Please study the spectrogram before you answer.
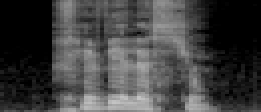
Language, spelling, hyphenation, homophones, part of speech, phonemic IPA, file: French, révélations, ré‧vé‧la‧tions, révélation, noun, /ʁe.ve.la.sjɔ̃/, LL-Q150 (fra)-révélations.wav
- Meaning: plural of révélation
